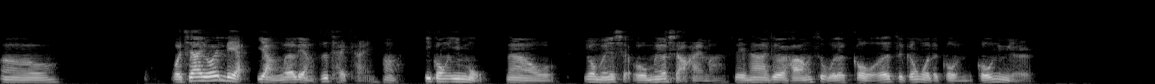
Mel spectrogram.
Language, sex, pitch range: Chinese, male, 100-130 Hz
